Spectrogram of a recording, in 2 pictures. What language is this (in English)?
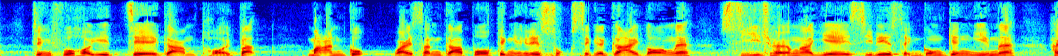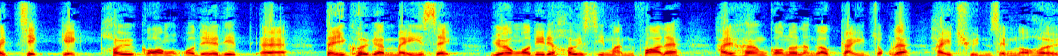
Cantonese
